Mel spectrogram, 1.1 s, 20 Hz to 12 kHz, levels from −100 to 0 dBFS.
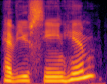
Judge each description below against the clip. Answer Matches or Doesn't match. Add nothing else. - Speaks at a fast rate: Matches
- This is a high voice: Matches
